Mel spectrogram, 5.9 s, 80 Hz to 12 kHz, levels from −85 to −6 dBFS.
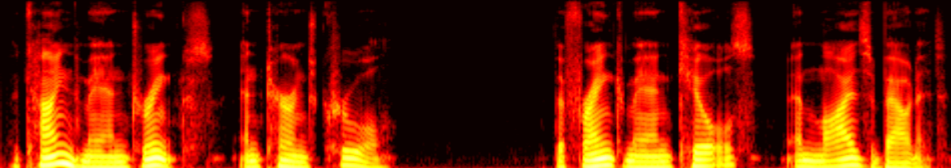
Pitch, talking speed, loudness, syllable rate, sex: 120 Hz, 150 wpm, -19 LUFS, 3.5 syllables/s, male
